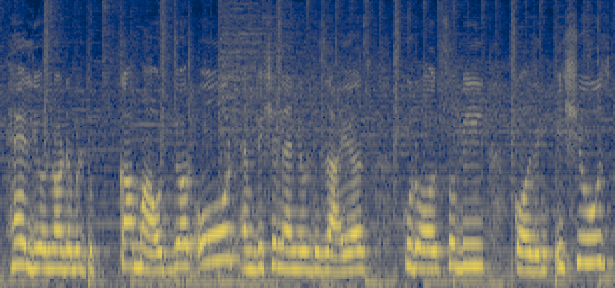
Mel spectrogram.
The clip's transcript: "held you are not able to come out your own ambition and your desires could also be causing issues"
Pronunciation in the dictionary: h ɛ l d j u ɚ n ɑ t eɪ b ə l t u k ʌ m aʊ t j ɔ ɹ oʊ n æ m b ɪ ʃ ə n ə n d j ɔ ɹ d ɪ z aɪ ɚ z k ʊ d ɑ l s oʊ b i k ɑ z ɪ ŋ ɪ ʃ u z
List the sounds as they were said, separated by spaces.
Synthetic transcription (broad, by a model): h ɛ l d j u ɚ n ɑ t eɪ b ə l t u k ʌ m aʊ t j ɔ ɹ oʊ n æ m b ɪ ʃ ə n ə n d j ɔ ɹ d ɪ z aɪ ɚ z k ʊ d ɑ l s oʊ b i k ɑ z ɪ ŋ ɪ ʃ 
